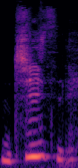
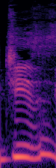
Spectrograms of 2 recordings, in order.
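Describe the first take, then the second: First: Mock Mark. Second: Mock Eve. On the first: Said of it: "he's like". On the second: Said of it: "she's like".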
